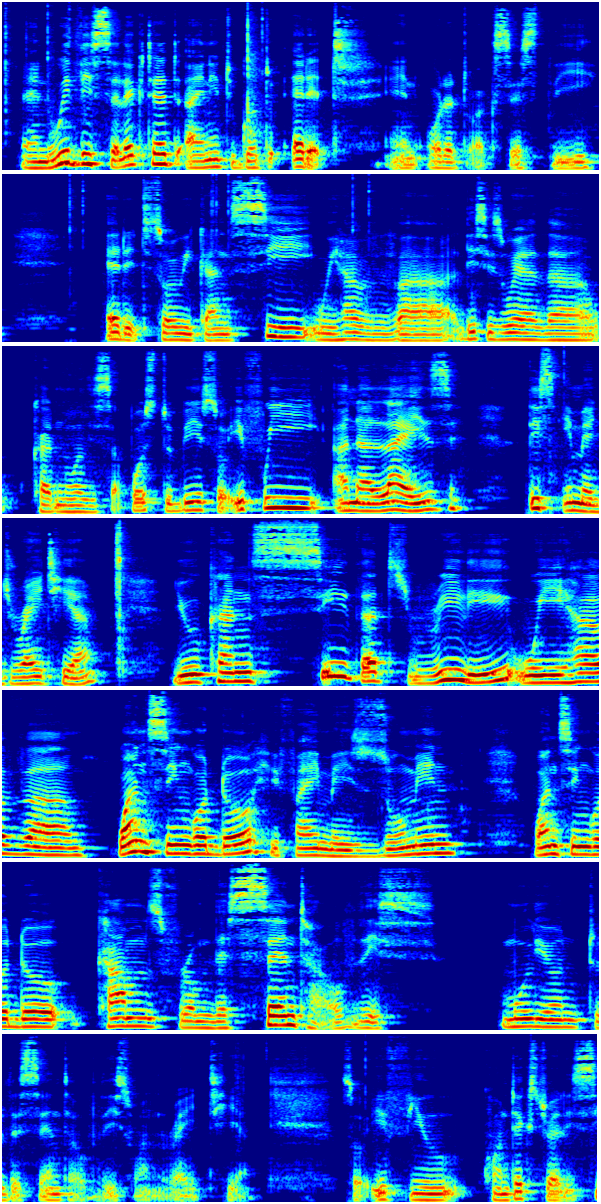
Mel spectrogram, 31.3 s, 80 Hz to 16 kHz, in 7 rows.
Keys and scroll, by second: 11.8 super+Tab, 13.7 super+Tab.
